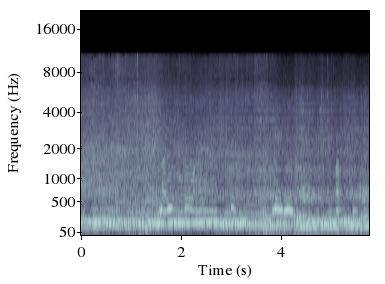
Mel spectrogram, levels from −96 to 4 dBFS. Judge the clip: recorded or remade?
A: recorded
